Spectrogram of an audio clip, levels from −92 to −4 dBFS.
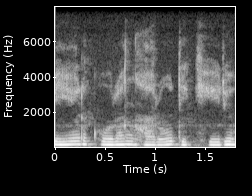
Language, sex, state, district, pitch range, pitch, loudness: Rajasthani, female, Rajasthan, Churu, 160-175 Hz, 165 Hz, -14 LUFS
